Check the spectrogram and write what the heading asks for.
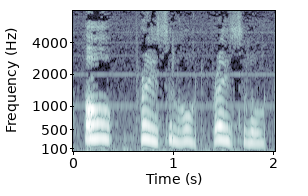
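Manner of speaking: mock feeble praise. Preacher mocking timid worshippers, faint half-hearted praise. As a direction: mumble it like you barely mean it. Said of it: "They didn't say".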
